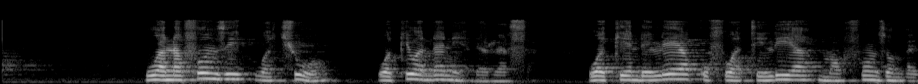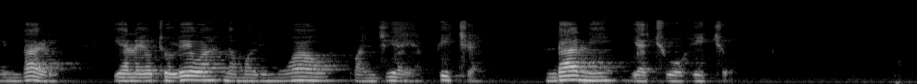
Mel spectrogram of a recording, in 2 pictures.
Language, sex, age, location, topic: Swahili, female, 25-35, Dar es Salaam, education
